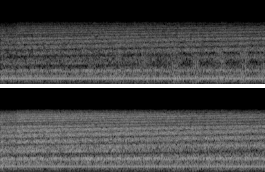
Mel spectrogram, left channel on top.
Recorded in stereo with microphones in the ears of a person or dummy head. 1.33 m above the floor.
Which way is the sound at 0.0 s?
50° right (ahead or behind).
